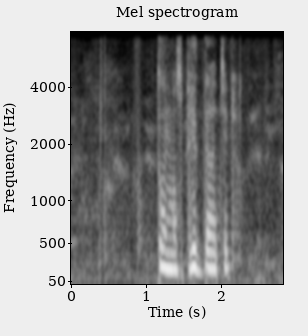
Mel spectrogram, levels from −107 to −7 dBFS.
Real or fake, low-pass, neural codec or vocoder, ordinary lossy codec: fake; 7.2 kHz; codec, 16 kHz, 2 kbps, FreqCodec, larger model; none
